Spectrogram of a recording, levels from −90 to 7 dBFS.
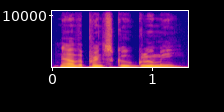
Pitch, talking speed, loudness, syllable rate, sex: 100 Hz, 220 wpm, -15 LUFS, 5.9 syllables/s, male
